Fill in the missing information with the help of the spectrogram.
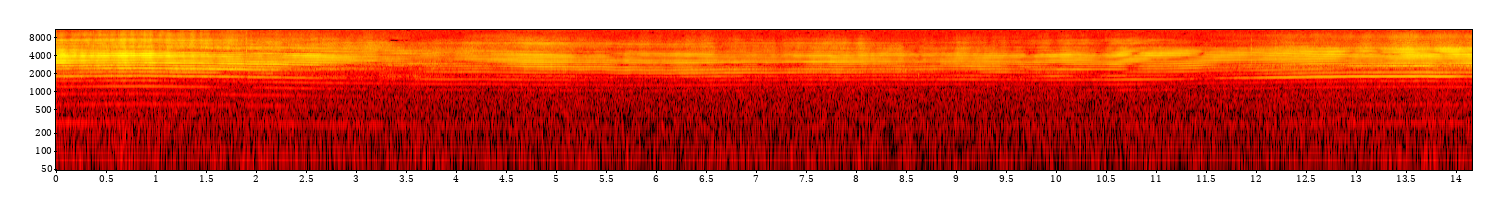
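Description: Cox TD .049 single-cylinder two-stroke glow engine of a small radio-controlled model plane in flight, a high-pitched buzz. It grows fainter through the middle as the plane flies farther off and louder again near the end.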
